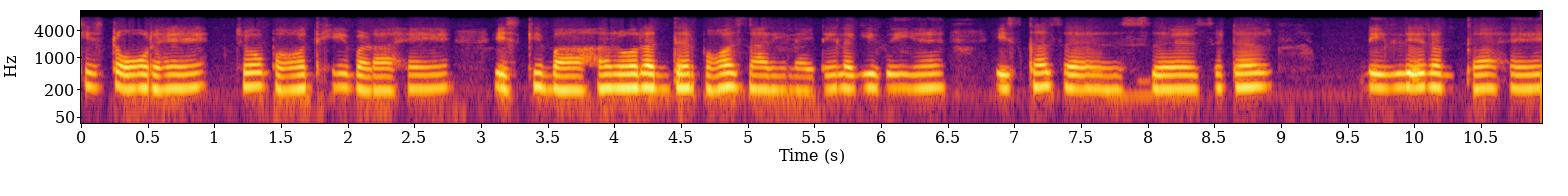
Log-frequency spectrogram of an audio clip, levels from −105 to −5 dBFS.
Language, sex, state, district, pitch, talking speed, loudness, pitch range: Hindi, female, Uttar Pradesh, Deoria, 215 Hz, 125 wpm, -18 LUFS, 210-225 Hz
